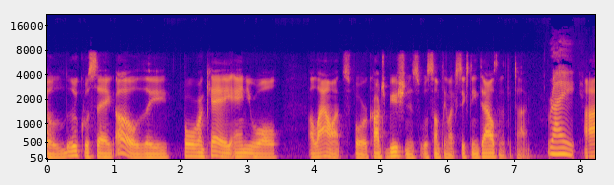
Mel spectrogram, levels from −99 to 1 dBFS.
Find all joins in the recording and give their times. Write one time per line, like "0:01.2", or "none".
none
